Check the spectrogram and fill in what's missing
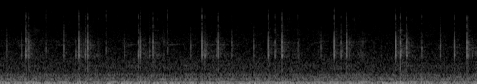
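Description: Long acrylic nails rapidly tap a floral cardboard eyeshadow palette held in both hands. They make quick, bright, dry clicks over a steady low hum.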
